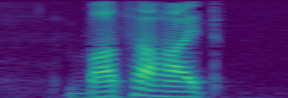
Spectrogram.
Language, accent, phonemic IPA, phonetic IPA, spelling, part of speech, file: Armenian, Eastern Armenian, /bɑt͡sʰɑˈhɑjt/, [bɑt͡sʰɑhɑ́jt], բացահայտ, adjective, Hy-բացահայտ.ogg
- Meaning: 1. apparent, obvious, known 2. clear, comprehensible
